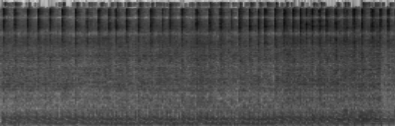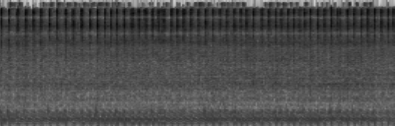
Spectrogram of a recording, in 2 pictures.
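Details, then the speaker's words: Posthole digger two-stroke after carburetor install, carb has no adjustments: small engine pops along at a fast, fairly steady beat with no stumbling or surging; runs pretty good, normal running. "Well, seems like it runs pretty good."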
